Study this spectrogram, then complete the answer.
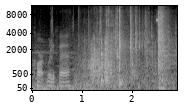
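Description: A metal shopping cart rattles as it is pulled from a row of nested carts.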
